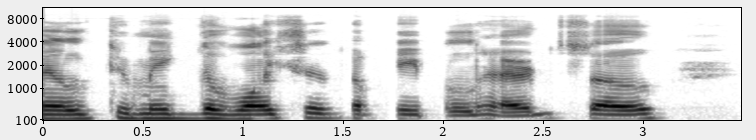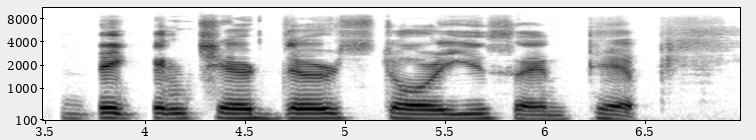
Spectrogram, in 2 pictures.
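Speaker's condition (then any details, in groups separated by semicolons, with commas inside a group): Friedreich's ataxia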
